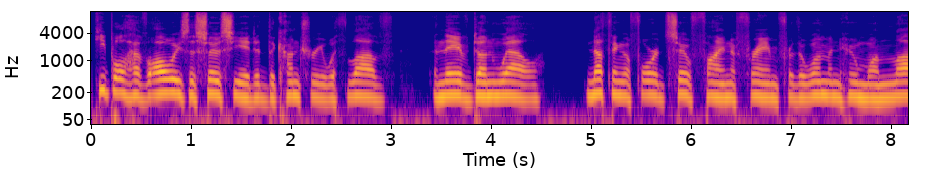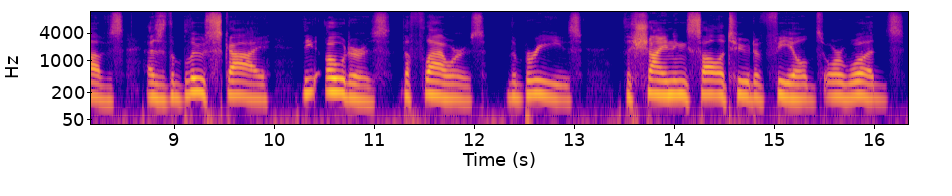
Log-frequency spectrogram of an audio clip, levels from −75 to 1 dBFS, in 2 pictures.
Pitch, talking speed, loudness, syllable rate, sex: 165 Hz, 155 wpm, -19 LUFS, 4.3 syllables/s, male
